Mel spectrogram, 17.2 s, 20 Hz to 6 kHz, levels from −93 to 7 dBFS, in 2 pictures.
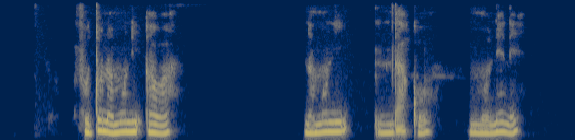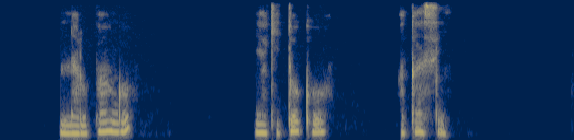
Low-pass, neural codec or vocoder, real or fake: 5.4 kHz; none; real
